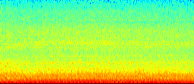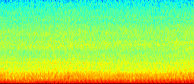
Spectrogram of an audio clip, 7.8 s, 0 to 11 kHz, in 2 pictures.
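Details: 1968 AMC Rambler American 401 V8, freshly rebuilt after ten years sitting, first start on break-in: steady deep rumble at an even fast idle, no knocks or ticks. Running fine but needs tuning; it got hot.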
